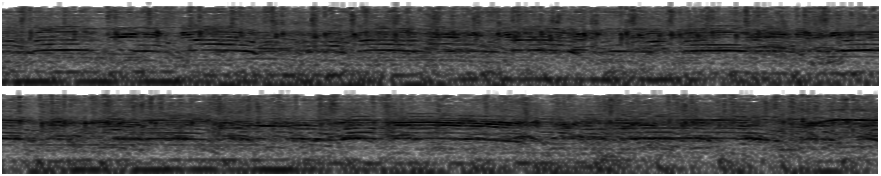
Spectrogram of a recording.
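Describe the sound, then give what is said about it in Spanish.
A large crowd in the Plaza de Luceros in Alicante, during the Hogueras festivities, shouts loud, overlapping chants at president Carlos Mazón, such as "Mazón, dimisión", "asesino" and "mentiroso", many voices yelling together in an open space, a constant roar of agitated voices with no pauses. “Lo oyen gritos de Mazón, dimisión, alternados con los de asesino, mentiroso y otros de presidente.”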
